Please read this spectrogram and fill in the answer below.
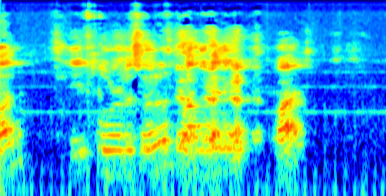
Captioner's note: student laughter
